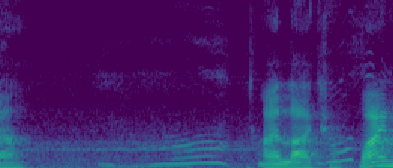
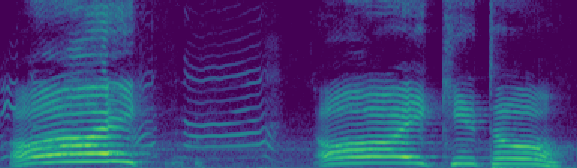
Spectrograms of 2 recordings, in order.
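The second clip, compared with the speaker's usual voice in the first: shrill shout of oi, high and loud; loud call; 12 semitones higher, 9 dB louder, much slower than usual. Acted. Game girl calls out to Kirito. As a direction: yell it out to get attention.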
